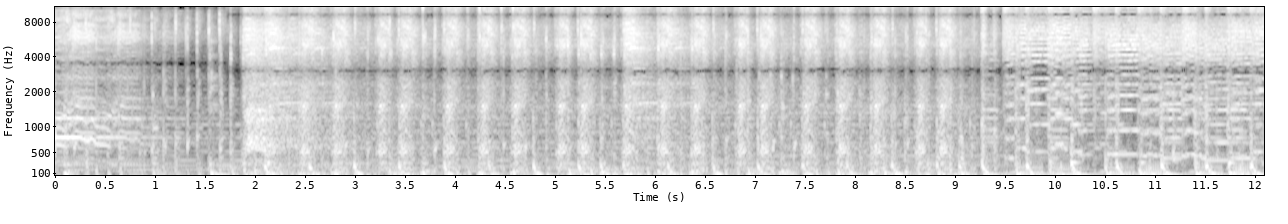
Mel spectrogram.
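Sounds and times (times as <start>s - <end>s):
driving drum and percussion beat: 0.0s - 12.0s.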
